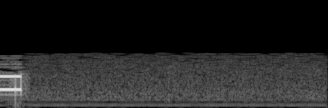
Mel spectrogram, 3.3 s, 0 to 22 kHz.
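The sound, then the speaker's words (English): A DTMF tone for digit 1 on a ham radio transmission, a crisp two-pitch beep lasting only a fraction of a second, followed by steady low radio hiss with a faint hum underneath. “You hear a DTMF 1. It's the same one as is on your auto patch dialing pad.”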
